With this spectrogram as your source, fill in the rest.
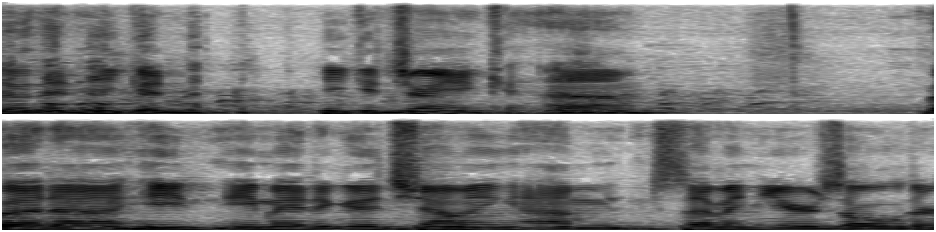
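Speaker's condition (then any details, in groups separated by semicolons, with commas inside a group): ALS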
